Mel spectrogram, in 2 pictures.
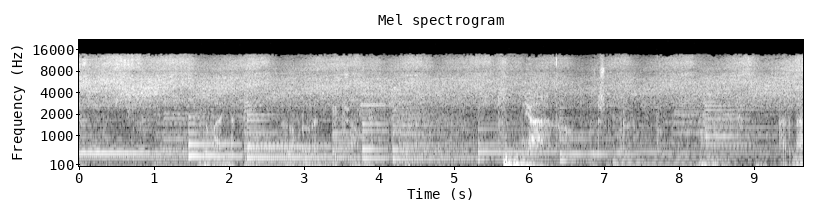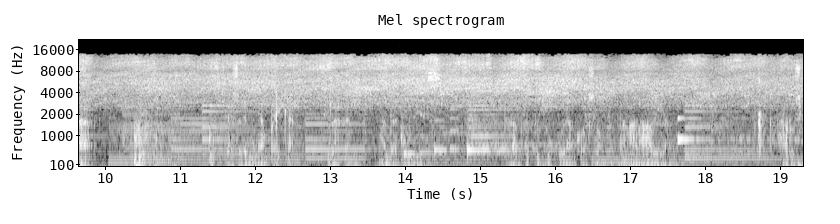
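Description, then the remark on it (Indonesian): Cicadas buzz in a steady, high-pitched droning hiss that runs unbroken through the whole stretch, moderately loud, with lower tonal sounds layered underneath. “suara tongerek kapan terakhir dengar”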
